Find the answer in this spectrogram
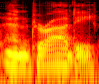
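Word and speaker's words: Andrade: A lot of times people get the name wrong, but it's Danielle Andradi.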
